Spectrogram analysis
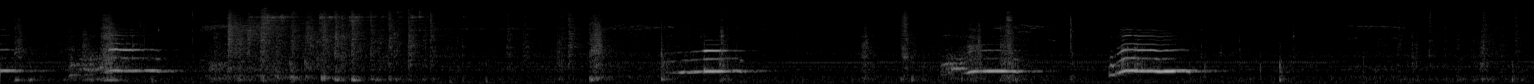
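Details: A 12-year-old male Hemingway cat begs for wet food at a gate, standing on his hind legs, with four short, funny meows spaced a few seconds apart among scuffling and rustling noises.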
